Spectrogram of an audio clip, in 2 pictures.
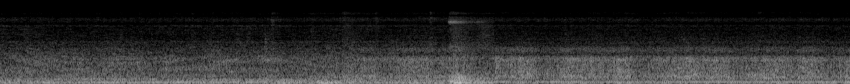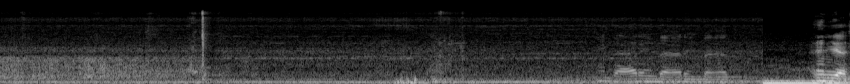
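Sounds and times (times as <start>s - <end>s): steady low hum: 0.0s - 17.0s
fuel nozzle shutoff click: 10.4s - 10.8s.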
